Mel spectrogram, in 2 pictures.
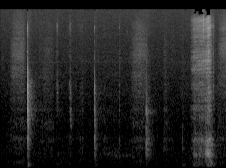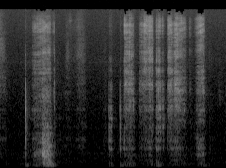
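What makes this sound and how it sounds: White chalk draws small strokes and ticks on a large wood-framed chalkboard. Sharp, dry taps alternate with short, bright scratching strokes that rasp across the board in an irregular rhythm. Each sound cuts off at once with no ring, and it stays quiet overall.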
